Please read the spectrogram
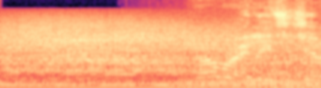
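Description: Road and engine noise inside a moving car's cabin, a steady hum and rush, with background music still faintly under it. A voice starts near the end.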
